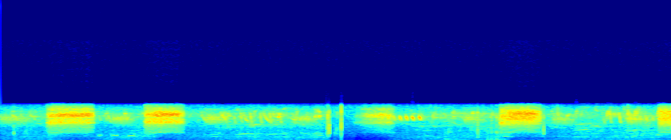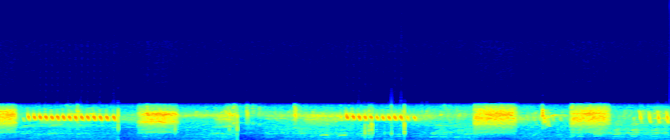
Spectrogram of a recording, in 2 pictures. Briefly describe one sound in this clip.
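A starling sings close by with harsh whistles, clicks and rattling chatter.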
